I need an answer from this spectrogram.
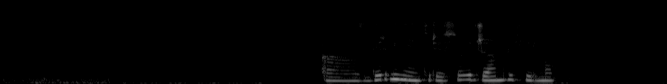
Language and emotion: Russian, neutral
